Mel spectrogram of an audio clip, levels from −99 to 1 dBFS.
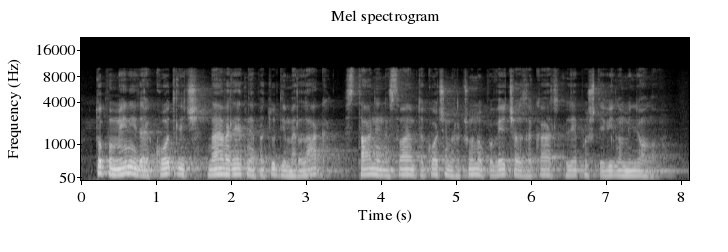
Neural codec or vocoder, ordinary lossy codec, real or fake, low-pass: none; none; real; 9.9 kHz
